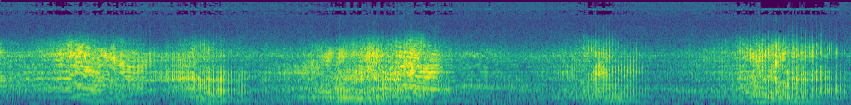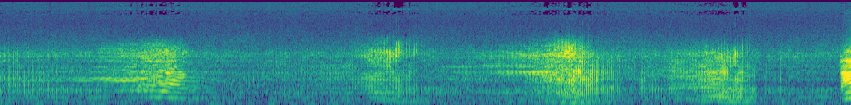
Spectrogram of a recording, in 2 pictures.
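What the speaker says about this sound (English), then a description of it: "Now you can listen to the riders as they pass" Road-race motorcycles pass one after another, each a loud engine roar that swells and falls away in a rhythm of about five or six passes, with no talk over them.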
